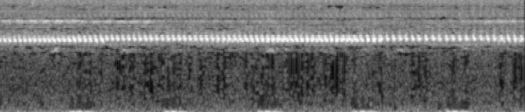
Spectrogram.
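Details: Crickets calling at night in the countryside, an unbroken high ringing trill of fast, even pulses layered over fainter buzzing insects, steady in loudness throughout.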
